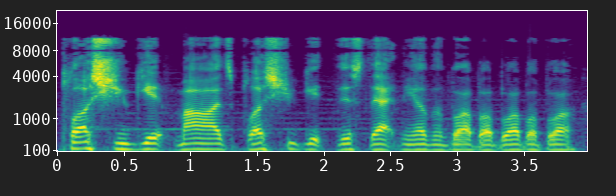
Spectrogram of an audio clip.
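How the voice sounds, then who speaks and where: A man's voice: mid-range voice, little pitch movement, moderate pace, gravelly, darkish tone, soft background music. A man giving casual gaming commentary in a rambling, slangy way, often repeating his words. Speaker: streamer showing a game to a viewer.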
